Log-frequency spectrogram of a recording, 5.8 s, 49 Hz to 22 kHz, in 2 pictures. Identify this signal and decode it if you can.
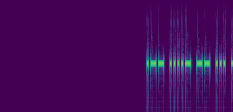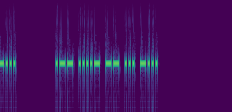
Morse code, heard as a keyed tone, about 50 wpm, 700 Hz. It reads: W4MSB W4MSB
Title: USA Call Signs - 5 Characters - Repeated 2x - 50wpm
